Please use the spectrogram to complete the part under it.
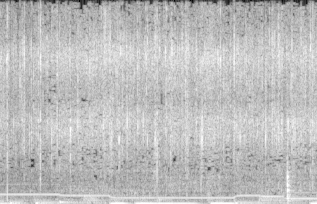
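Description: Noodle kebabs sizzle steadily in hot oil, a constant crackling fry with a faint tonal whine running above it and no voices.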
